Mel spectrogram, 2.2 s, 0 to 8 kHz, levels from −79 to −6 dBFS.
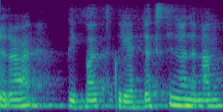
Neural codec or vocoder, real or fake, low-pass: autoencoder, 48 kHz, 32 numbers a frame, DAC-VAE, trained on Japanese speech; fake; 7.2 kHz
